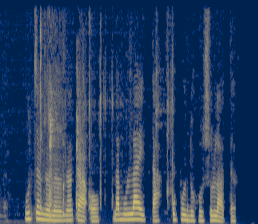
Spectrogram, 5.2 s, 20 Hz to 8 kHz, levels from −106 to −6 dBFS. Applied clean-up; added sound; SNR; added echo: classical method spectral subtraction.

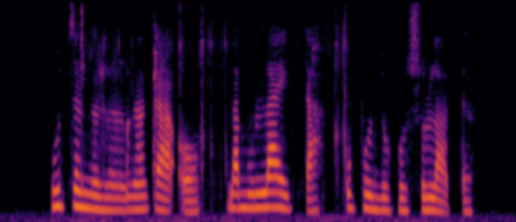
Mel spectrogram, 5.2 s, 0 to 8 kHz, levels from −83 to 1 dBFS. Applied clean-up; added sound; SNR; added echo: neural diffusion model UNIVERSE++.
